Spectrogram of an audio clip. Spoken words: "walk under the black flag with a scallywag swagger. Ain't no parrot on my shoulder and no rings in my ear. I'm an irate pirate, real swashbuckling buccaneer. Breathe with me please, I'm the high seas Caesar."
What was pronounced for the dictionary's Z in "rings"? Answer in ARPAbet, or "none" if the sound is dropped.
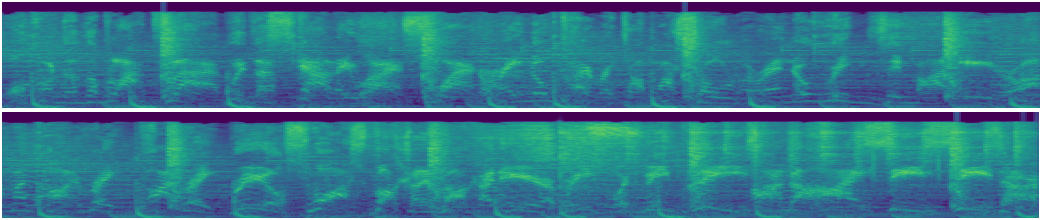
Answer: Z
